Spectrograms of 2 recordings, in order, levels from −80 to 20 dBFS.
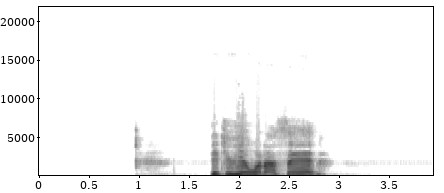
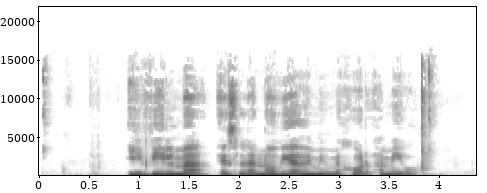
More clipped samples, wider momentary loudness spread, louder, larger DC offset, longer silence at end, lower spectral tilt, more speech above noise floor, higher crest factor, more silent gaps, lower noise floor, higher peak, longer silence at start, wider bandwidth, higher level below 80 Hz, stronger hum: neither; second, 8 LU vs 11 LU; first, -12 LUFS vs -22 LUFS; neither; first, 1.15 s vs 0.45 s; first, -6.5 dB/octave vs -5 dB/octave; first, 65 dB vs 32 dB; about the same, 16 dB vs 18 dB; neither; first, -76 dBFS vs -54 dBFS; first, 0 dBFS vs -6 dBFS; first, 1.7 s vs 0.05 s; second, 7.4 kHz vs 16 kHz; second, -60 dBFS vs -54 dBFS; neither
